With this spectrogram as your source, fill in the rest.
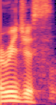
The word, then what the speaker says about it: Regis: I'm Regis. Regis.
